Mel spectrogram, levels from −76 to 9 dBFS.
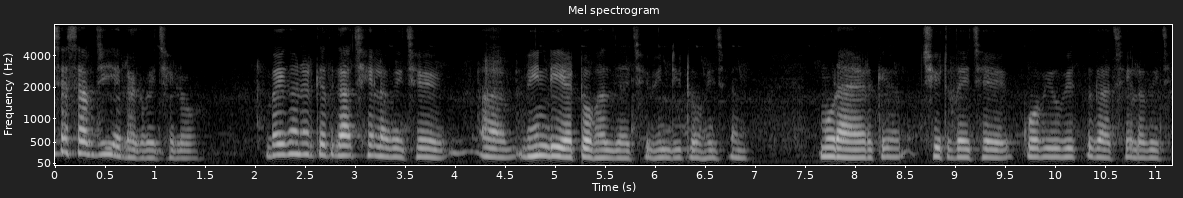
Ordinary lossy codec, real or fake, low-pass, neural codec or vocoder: none; real; none; none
